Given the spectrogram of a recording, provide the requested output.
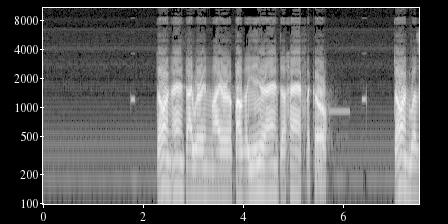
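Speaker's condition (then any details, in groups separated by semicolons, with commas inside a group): Athetoid cerebral palsy; constant muscle movement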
